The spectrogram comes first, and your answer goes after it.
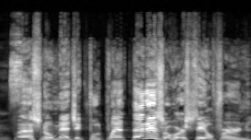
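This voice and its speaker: A put-on character voice, raised and projected, at a fairly slow pace with very wide pitch swings. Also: man, high pitch for a man. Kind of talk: comic radio serial acting. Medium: audio drama. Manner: grumbling, hesitant "uh".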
